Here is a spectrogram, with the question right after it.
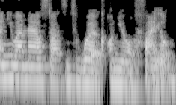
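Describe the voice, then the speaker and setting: At a moderate pace, a woman speaks with a slight northern English accent in a medium-pitched voice. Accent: slight northern English twang. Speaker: legal director, costs lawyer. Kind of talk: webinar presentation. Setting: webinar.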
